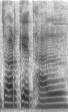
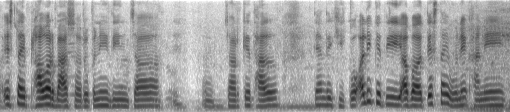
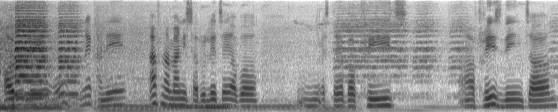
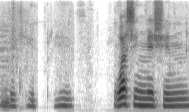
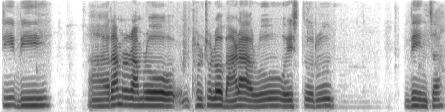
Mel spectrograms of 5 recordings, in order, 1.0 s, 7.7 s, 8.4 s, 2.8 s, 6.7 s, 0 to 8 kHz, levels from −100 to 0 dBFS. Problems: constant background noise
